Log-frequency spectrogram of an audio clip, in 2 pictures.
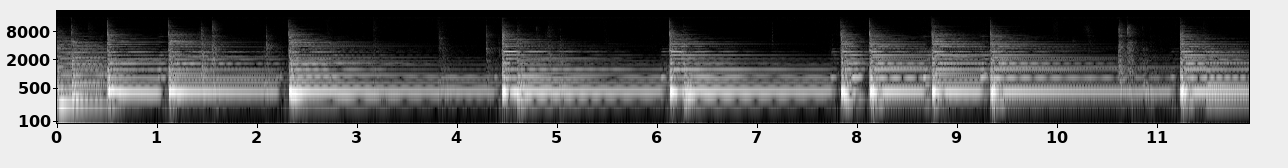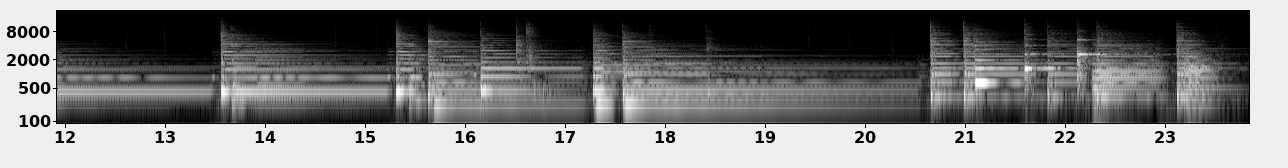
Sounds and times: Piano tuning, bringing two or three strings into unison 0:20.6 - 0:23.8

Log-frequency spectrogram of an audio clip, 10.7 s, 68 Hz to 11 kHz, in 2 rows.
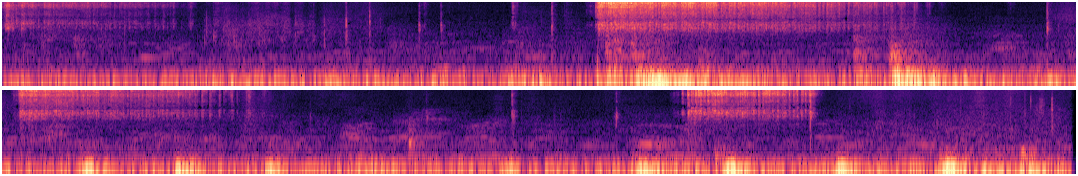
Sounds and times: spinning racecar wheels 0:00.0 - 0:01.1
spinning racecar wheels 0:03.0 - 0:04.5
spinning racecar wheels 0:05.4 - 0:06.6
spinning racecar wheels 0:08.8 - 0:09.5

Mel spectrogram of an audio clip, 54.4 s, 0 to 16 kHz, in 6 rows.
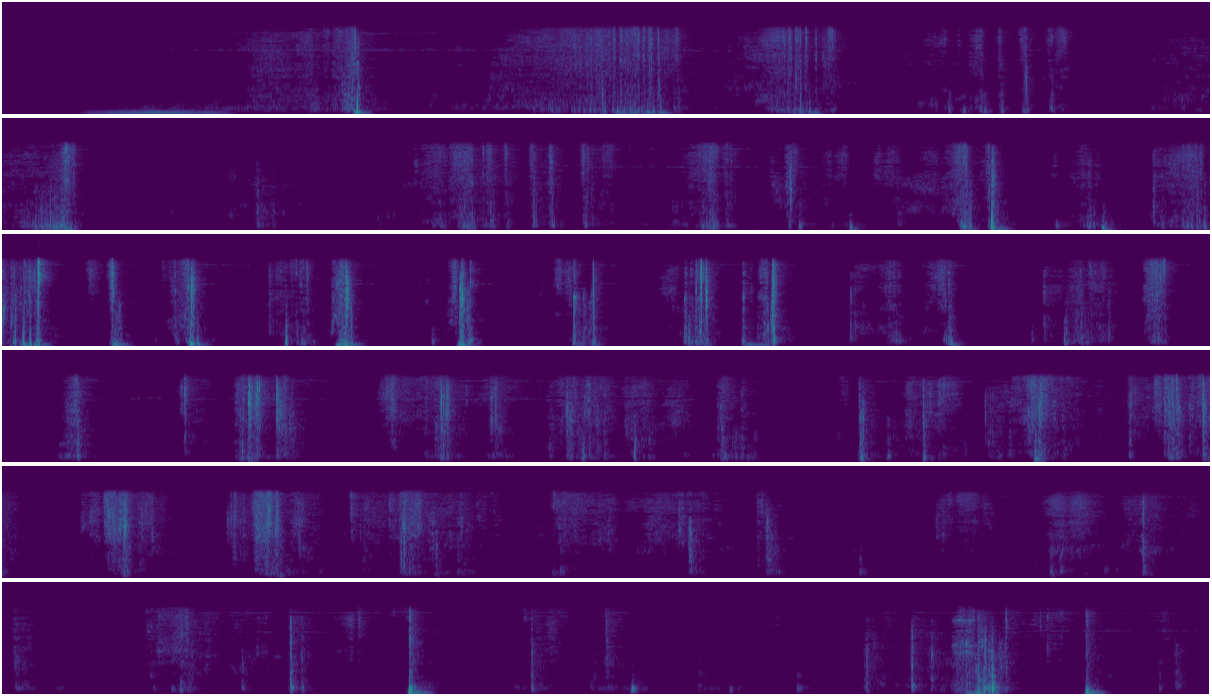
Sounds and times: rustling the pages 0:01.8 - 0:02.8
book, opening and closing 0:01.8 - 0:02.8
turning individual pages 0:01.9 - 0:02.8
book, opening and closing 0:03.8 - 0:06.3
rustling the pages 0:03.8 - 0:06.3
turning individual pages 0:03.8 - 0:06.3
rustling the pages 0:07.1 - 0:08.0
turning individual pages 0:07.1 - 0:08.0
rustling the pages 0:08.9 - 0:09.7
turning individual pages 0:08.9 - 0:09.7
book, opening and closing 0:09.2 - 0:09.7
turning individual pages 0:12.2 - 0:15.4
rustling the pages 0:12.2 - 0:20.8
book, opening and closing 0:12.2 - 0:20.9
turning individual pages 0:16.0 - 0:20.8
rustling the pages 0:21.4 - 0:25.3
turning individual pages 0:21.4 - 0:25.3
book, opening and closing 0:21.5 - 0:25.4
rustling the pages 0:25.9 - 0:27.0
turning individual pages 0:25.9 - 0:27.0
book, opening and closing 0:26.0 - 0:27.0
rustling the pages 0:27.6 - 0:27.9
turning individual pages 0:27.6 - 0:27.9
book, opening and closing 0:27.6 - 0:27.9
book, opening and closing 0:28.5 - 0:32.9
turning individual pages 0:28.5 - 0:32.9
rustling the pages 0:28.5 - 0:32.9
rustling the pages 0:33.5 - 0:45.6
turning individual pages 0:33.5 - 0:45.6
book, opening and closing 0:33.5 - 0:42.1
rustling the pages 0:46.3 - 0:48.5
turning individual pages 0:46.4 - 0:48.5
book, opening and closing 0:46.4 - 0:48.6
rustling the pages 0:49.2 - 0:50.2
turning individual pages 0:49.2 - 0:50.1
rustling the pages 0:51.1 - 0:54.3
turning individual pages 0:51.8 - 0:54.2
book, opening and closing 0:51.8 - 0:54.2

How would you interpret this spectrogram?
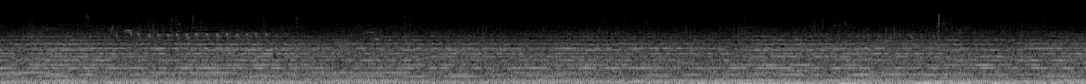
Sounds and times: church bells 0:00.0 - 0:10.8
birds 0:00.9 - 0:02.7

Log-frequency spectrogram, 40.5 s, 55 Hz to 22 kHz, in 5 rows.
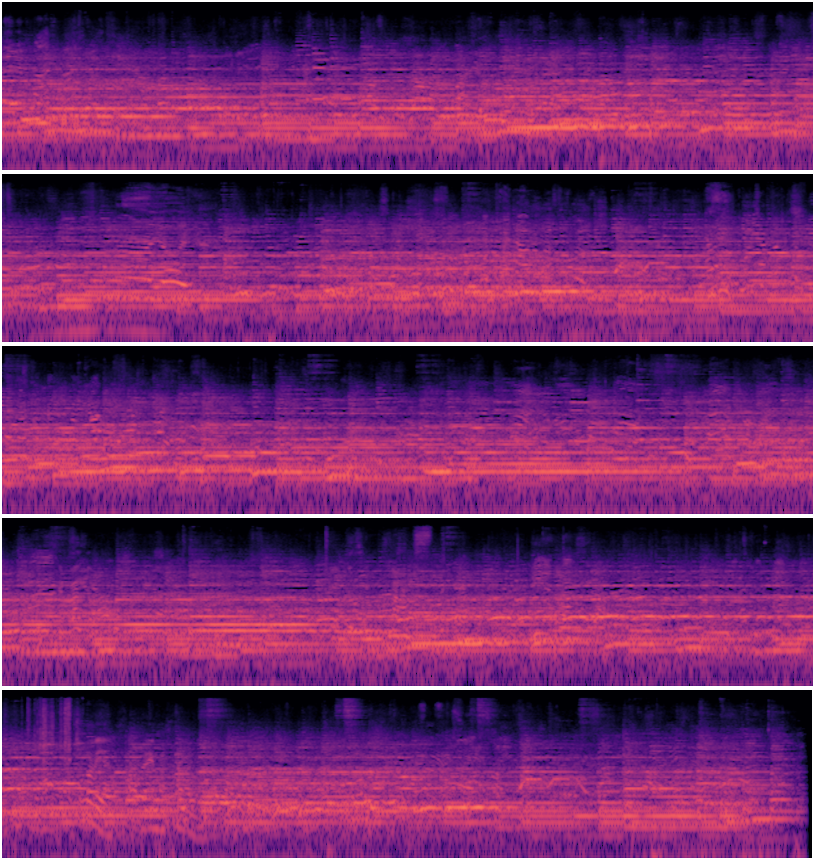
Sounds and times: crowd 0:00.0 - 0:40.5
guitar player 0:00.0 - 0:40.5

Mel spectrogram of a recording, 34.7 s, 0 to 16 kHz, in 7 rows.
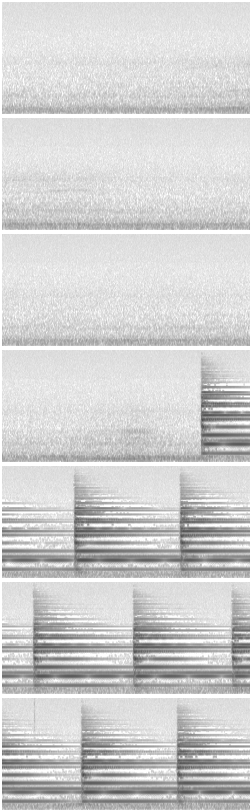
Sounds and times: Church bell 0:18.8 - 0:34.7

